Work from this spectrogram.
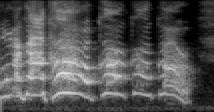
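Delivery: very high, berserk, frenzied excitement, acted out. Retelling the boys rushing over to Prince Naveen, imitating them going berserk. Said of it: "everybody goes berserk".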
